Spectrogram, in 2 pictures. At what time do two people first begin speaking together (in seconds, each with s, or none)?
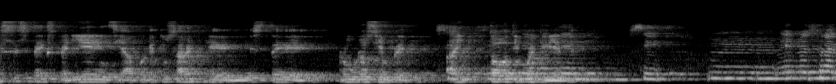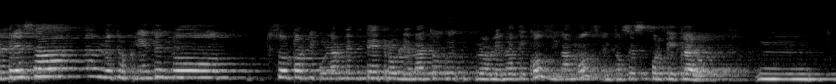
4.4 s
